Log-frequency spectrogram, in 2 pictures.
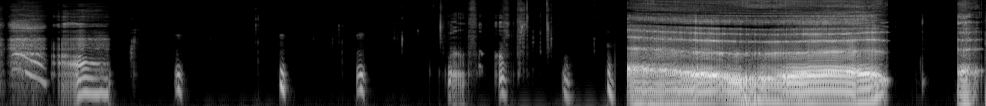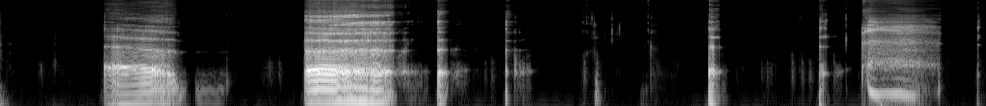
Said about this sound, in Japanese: ザーメン飲んで、ど下品なゲップ出すの、興奮しちゃう。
